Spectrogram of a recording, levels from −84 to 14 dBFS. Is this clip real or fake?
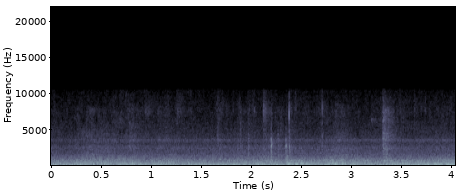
real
